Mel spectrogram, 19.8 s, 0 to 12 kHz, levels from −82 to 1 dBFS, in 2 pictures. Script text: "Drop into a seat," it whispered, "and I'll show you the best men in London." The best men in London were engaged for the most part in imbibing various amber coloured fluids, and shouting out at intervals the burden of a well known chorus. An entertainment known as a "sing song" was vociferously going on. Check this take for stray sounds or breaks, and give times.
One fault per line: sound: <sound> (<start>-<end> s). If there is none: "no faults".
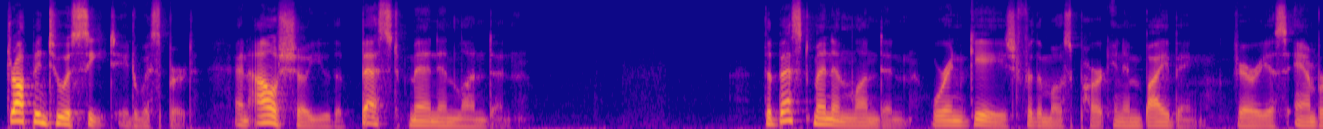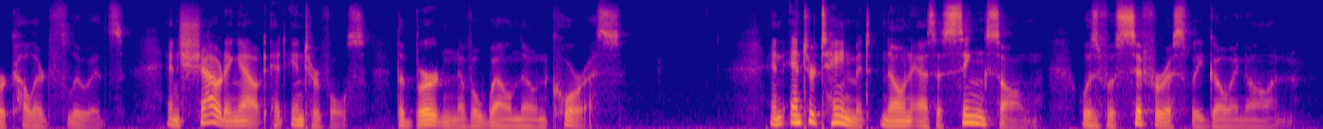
no faults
